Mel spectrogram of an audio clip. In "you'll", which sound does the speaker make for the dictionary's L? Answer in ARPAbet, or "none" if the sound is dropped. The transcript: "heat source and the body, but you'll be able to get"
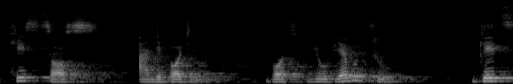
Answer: W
